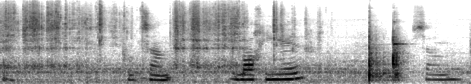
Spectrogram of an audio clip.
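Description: Dry leaves drop softly into a metal pot.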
